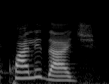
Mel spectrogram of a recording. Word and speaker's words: qualidade: O QU não é dígrafo, não é pronunciado com um som único. O quá traz um ditongo, dois sons UA.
